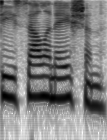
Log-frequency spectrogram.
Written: desalination

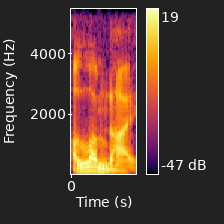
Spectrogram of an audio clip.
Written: alumni

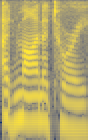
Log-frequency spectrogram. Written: admonitory

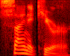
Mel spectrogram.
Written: sinecure

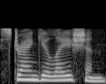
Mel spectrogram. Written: strangulation

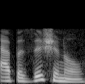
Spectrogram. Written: appositional

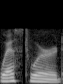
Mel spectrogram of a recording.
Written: westward

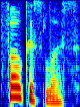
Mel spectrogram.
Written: focusless

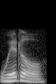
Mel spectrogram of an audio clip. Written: whittle

